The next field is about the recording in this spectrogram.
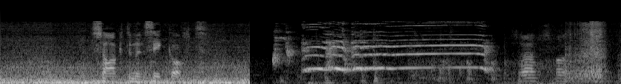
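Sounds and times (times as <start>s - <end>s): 
speech: 0.9s - 2.4s, 5.2s - 6.2s
rooster crowing: 2.7s - 5.0s.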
